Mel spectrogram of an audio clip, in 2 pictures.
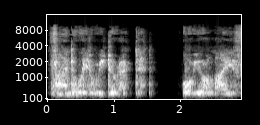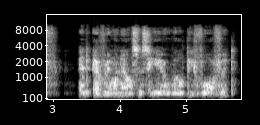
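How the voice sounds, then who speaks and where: An older killer mastermind for a horror game, with a rock-bottom, gravelly voice. He moralizes and taunts calmly, every word slow and ominous. The sound is filtered like a tape playback, echoing and set back from the microphone. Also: rumbling low, exaggerated voice. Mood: menacing, instructing. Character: menacing older male serial killer mastermind, calm and moralizing. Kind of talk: scripted villain monologue for a horror game. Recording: roomy, distant, radio-like playback.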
